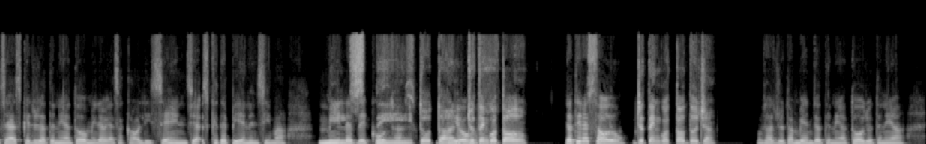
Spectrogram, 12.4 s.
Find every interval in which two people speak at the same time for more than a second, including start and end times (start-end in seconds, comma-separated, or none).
5.0-6.7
